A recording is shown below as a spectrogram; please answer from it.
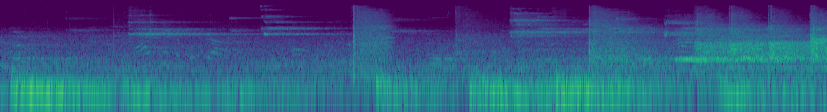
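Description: Badminton rally on a wooden indoor court: sports shoes squeaking on the floor and several sharp racket strikes on the shuttlecock, with the loudest burst near the end.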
